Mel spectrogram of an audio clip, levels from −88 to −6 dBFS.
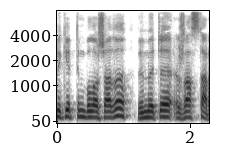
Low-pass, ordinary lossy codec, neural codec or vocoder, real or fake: none; none; codec, 16 kHz, 2 kbps, X-Codec, WavLM features, trained on Multilingual LibriSpeech; fake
